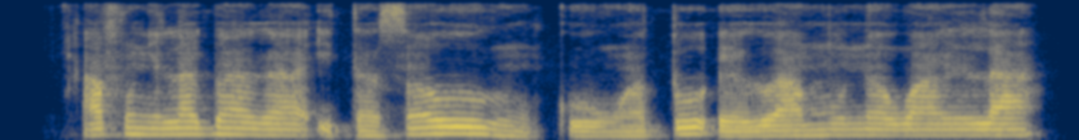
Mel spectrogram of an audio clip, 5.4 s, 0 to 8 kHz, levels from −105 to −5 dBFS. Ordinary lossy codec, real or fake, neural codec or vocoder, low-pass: none; fake; codec, 16 kHz, 8 kbps, FreqCodec, smaller model; 7.2 kHz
